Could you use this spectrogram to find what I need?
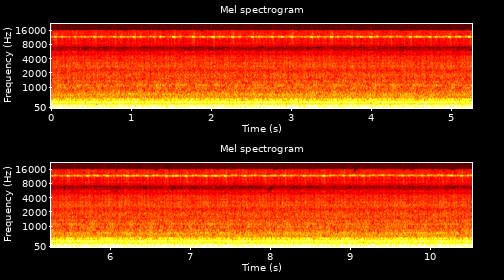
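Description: A bus engine idles with a steady low rumble close by.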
